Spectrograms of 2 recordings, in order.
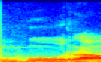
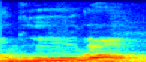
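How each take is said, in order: First: घोरा with a thin light र; wrong घोरा. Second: घोड़ा with a flapped retroflex ड़; correct घोड़ा. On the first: Teacher imitating students' wrong घोरा. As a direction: say घोरा with a plain tap. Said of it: "घोरा नहीं". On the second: Teacher showing the correct spoken घोड़ा. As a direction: jerk the tongue on the ड़ of घोड़ा. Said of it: "लेकिन आप पढ़ते हैं घोड़ा". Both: Shown as a demonstration.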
